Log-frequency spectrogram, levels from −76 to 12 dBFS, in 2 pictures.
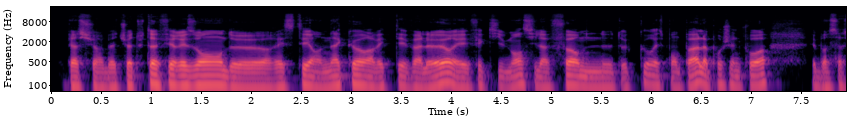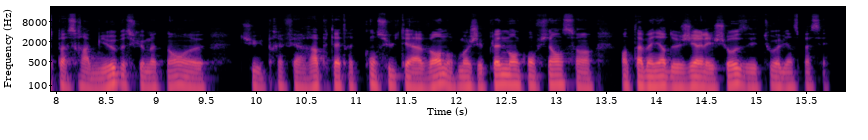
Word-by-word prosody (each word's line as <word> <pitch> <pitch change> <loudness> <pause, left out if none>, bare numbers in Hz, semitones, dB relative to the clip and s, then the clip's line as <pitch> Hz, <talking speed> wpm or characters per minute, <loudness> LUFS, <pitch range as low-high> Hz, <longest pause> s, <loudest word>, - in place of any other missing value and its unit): Bien 90 - +3
sûr. 90 -2 -2
Bah, 85 0 -1
tu 85 - -1
as - - +2
tout - - -13
à - - +8
fait 105 - +3
raison 100 +1 +5
de 85 -3 +2
rester 85 +4 0
en 85 -2 -1
accord 95 0 +2
avec 85 0 -3
tes 100 - -2
valeurs 85 +8 +4
et 85 - +2
effectivement 85 +2 -4
si 105 -3 -6
la 85 -2 -1
forme 95 +4 +3
ne 85 0 -3
te 80 0 -8
correspond 90 +1 -5
pas, - - +4
la - - +4
prochaine 100 -3 -7
fois, 100 +4 +2 0.4
eh - - -7
ben, - - -3
ça 80 - -6
se - - -13
passera 85 -3 -3
mieux, 80 +8 0
parce 100 -4 -6
que - - -6
maintenant, 90 +2 -3
heu, 80 -1 -3 0.3
tu 85 -4 -10
préféreras 85 +1 -4
peut-être 90 -1 -3
être 85 0 -10
consultée 95 -1 -3
avant. 80 +5 +3
Donc 95 -7 -3
moi, 90 0 -1
j'ai 80 -1 -4
pleinement 100 +4 +3
confiance 100 +2 -2
en 80 -2 -2 0.3
en - - -2
ta 95 - +2
manière 95 +1 +3
de 85 -1 -1
gérer 90 +2 +3
les 80 -2 0
choses, 95 +3 0
et 80 - -4
tout 90 +4 -9
va 90 - 0
bien 80 0 -4
se 80 - -12
passer. 80 -1 -10
90 Hz, 240 wpm, -24 LUFS, 80-95 Hz, 0.4 s, à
